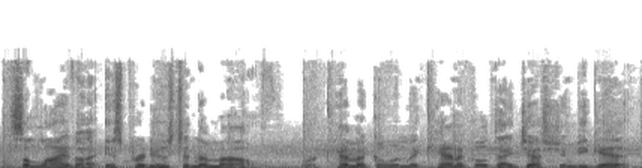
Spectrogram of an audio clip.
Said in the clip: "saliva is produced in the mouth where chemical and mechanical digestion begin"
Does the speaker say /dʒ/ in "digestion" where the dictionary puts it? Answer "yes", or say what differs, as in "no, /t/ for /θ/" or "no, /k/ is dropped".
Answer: yes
